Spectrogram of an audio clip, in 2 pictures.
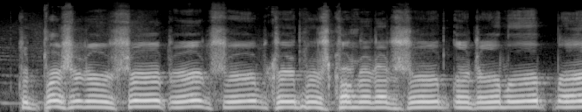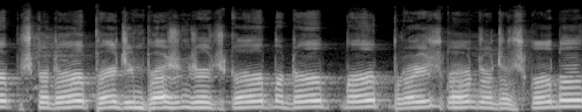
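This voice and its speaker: A put-on character voice at middle pitch, monotone and flat, moderate in pace with hardly any pauses, over light background noise. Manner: mocking, nonsense.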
